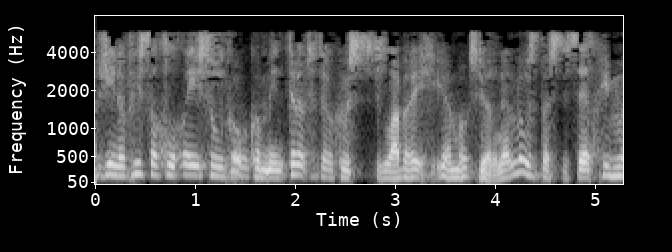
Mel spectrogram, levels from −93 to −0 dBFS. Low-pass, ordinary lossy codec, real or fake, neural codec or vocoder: 7.2 kHz; MP3, 24 kbps; fake; codec, 16 kHz in and 24 kHz out, 0.4 kbps, LongCat-Audio-Codec, four codebook decoder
